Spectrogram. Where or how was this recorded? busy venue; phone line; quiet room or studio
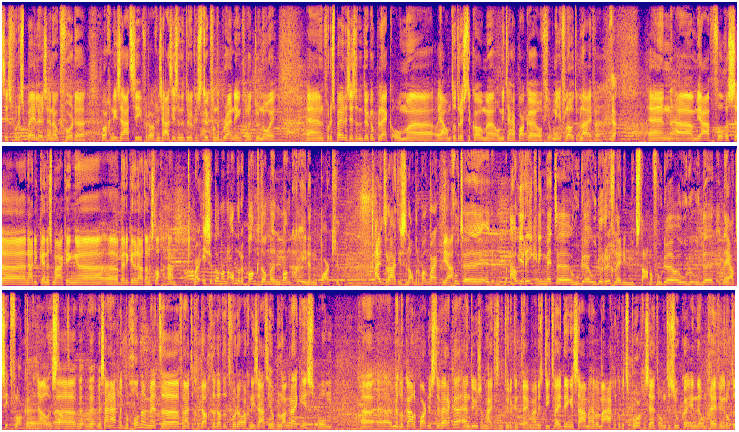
busy venue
